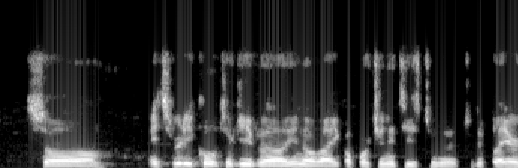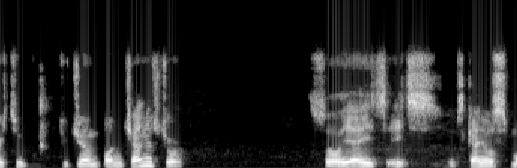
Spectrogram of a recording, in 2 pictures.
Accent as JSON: {"language": "English", "town": "Biarritz", "region": "Nouvelle-Aquitaine", "country": "France", "tie": "born or raised there", "said": "I grew up in Biarritz, which is the point southwest of France, right near to Spain"}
